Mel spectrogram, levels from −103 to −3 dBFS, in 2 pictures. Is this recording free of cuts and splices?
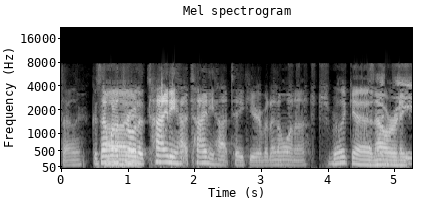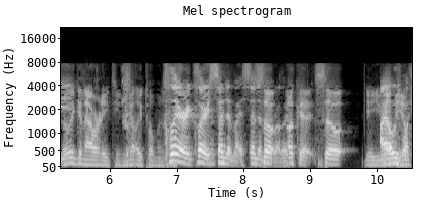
no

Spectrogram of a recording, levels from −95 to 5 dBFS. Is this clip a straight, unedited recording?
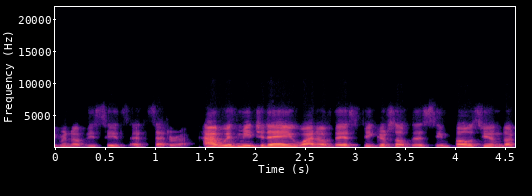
no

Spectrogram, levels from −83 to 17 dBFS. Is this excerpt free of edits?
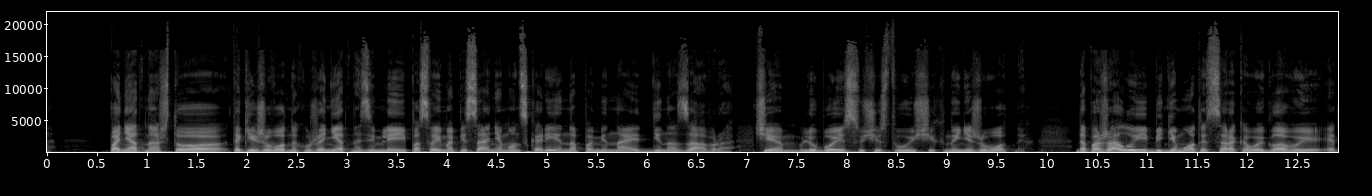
yes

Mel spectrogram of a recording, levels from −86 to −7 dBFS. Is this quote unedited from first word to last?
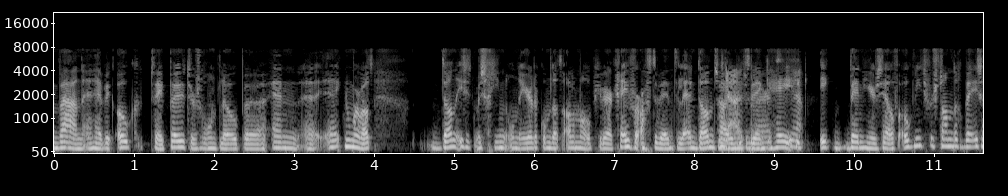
yes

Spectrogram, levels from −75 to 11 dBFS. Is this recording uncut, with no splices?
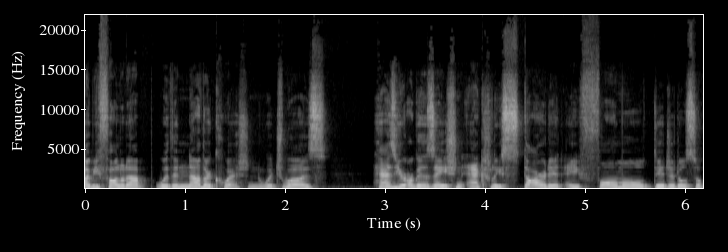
yes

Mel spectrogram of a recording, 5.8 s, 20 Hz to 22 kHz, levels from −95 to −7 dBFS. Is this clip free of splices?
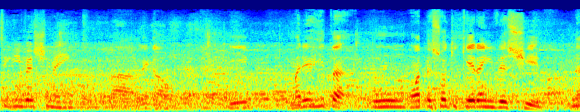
yes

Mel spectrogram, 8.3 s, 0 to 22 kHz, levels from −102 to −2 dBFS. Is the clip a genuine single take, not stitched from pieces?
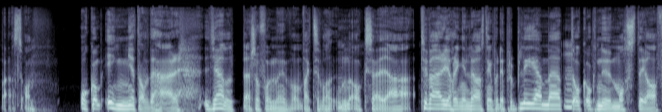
no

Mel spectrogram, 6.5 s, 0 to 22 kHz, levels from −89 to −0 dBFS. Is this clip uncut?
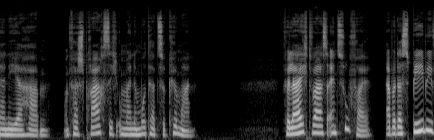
yes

